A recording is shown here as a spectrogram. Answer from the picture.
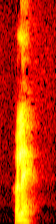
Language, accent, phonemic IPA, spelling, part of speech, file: French, France, /ʁə.lɛ/, relai, noun, LL-Q150 (fra)-relai.wav
- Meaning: post-1990 spelling of relais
